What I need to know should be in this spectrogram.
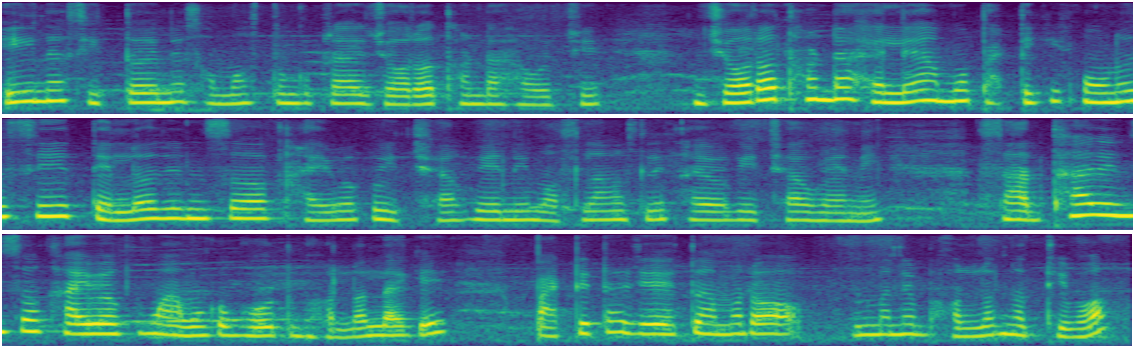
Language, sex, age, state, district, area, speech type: Odia, female, 45-60, Odisha, Cuttack, urban, spontaneous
